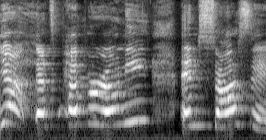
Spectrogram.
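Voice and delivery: mock teary voice. Retelling ordering pizza on the phone to a pizza place, imitating tearing up. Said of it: "tearing up on the phone".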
